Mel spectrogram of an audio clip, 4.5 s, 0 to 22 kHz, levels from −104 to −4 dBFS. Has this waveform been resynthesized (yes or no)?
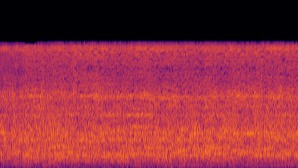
yes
